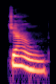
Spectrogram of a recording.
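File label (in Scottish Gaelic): "deann", Scottish Gaelic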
